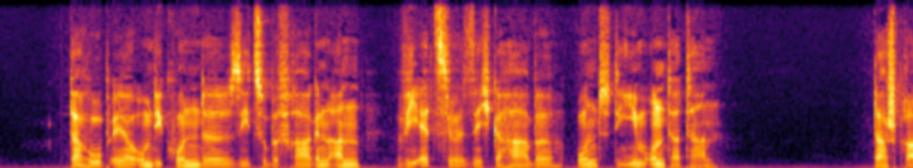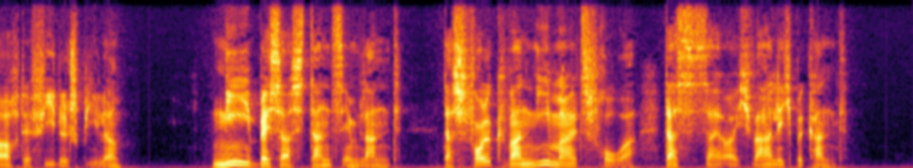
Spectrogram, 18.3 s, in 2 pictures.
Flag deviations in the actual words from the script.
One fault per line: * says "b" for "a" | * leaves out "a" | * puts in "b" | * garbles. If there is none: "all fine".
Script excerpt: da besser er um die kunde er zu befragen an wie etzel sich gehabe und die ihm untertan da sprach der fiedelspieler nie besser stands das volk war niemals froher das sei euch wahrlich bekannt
* says "hub" for "besser"
* says "sie" for "er"
* puts in "im land"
